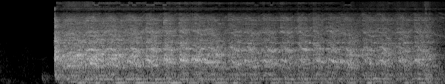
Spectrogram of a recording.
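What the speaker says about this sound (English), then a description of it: "When you crank, it drops to 11 and a half." A 6.2 V8 in a 1939 chopped Chevy hot rod cranks and catches abruptly after a brief near-silence, then runs loud and close with a rough, steady roar that eases slightly toward the end.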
